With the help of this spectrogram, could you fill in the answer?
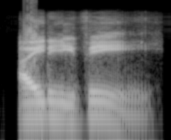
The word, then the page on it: ITV: American English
